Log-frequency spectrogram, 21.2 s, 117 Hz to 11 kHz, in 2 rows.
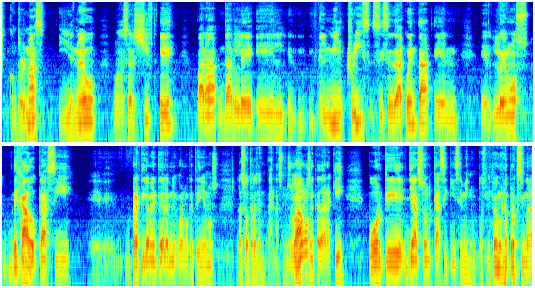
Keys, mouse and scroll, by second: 0.1 ctrl+KP_Add, 2.1 shift+e, 4.6-5.7 drag, 6.0-7.1 scroll down 1, 6.6 middle click, 9.1-11.4 middle drag, 11.6 middle click, 13.0 middle click, 13.5-13.9 scroll down 1, 13.9-14.3 scroll up 1, 14.3-16.4 middle drag, 20.0 ctrl+s.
